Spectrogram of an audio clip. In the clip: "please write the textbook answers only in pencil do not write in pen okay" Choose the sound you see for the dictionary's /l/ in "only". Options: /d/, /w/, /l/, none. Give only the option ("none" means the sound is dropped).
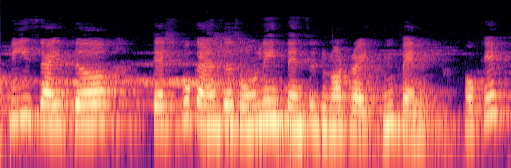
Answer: /l/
